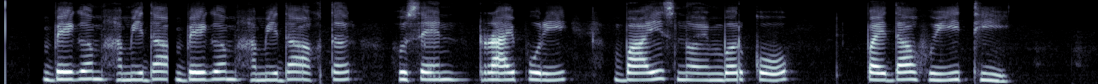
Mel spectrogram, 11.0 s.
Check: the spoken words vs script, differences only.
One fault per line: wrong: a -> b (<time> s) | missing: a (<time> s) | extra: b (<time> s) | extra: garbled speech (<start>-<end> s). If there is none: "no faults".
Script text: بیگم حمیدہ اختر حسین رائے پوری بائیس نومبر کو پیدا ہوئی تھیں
extra: بیگم حمیدہ (1.8 s)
